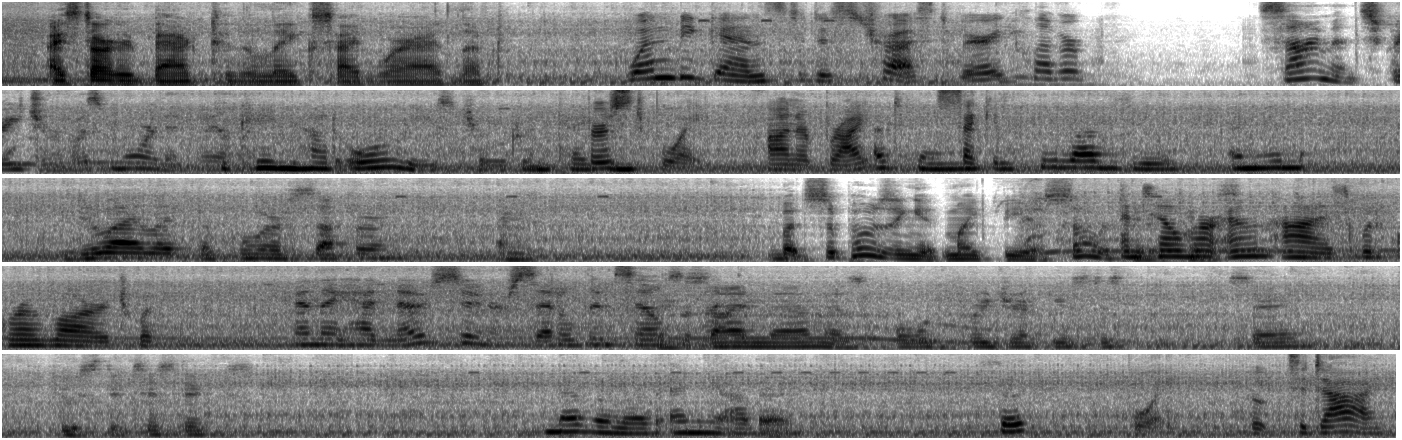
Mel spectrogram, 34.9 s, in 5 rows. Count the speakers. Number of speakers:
9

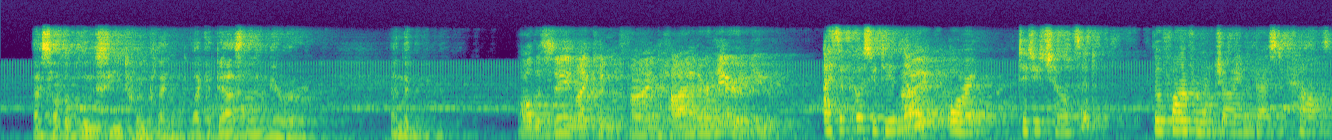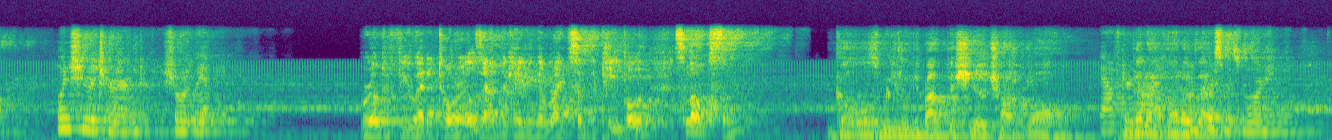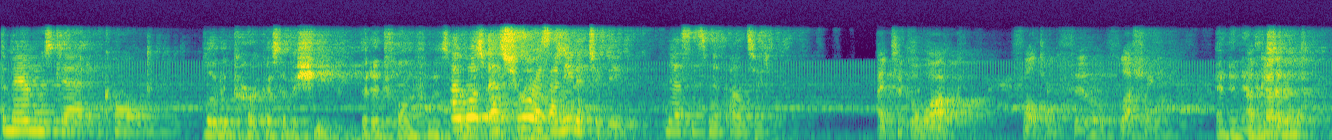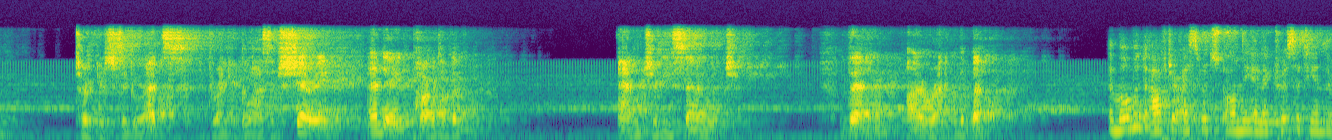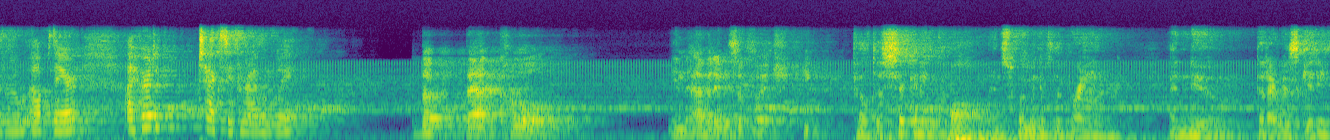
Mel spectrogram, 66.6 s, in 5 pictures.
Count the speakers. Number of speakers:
5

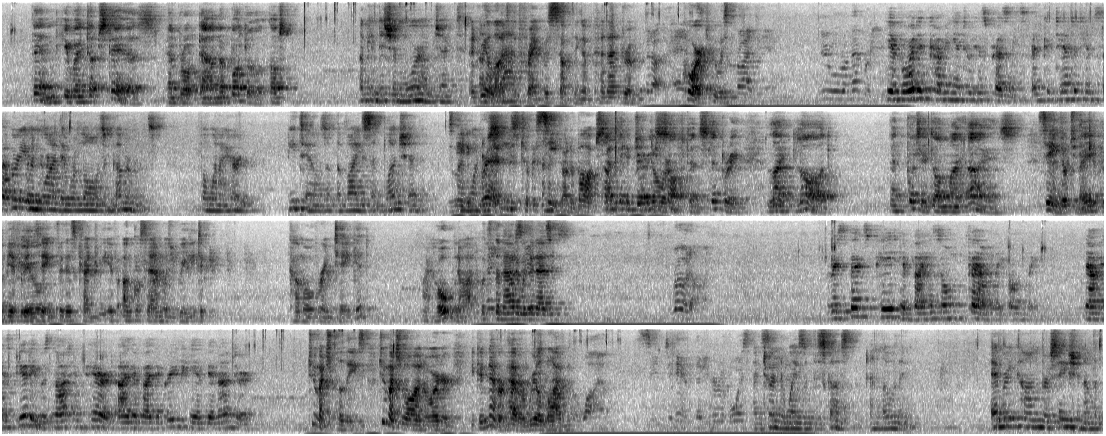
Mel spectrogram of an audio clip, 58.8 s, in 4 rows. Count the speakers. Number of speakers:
5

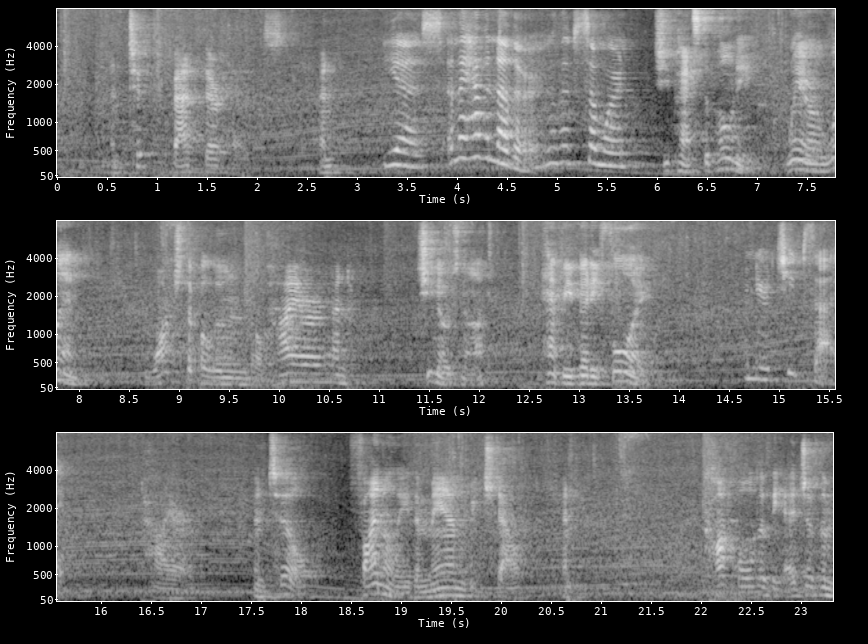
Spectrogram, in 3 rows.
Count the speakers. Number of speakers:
3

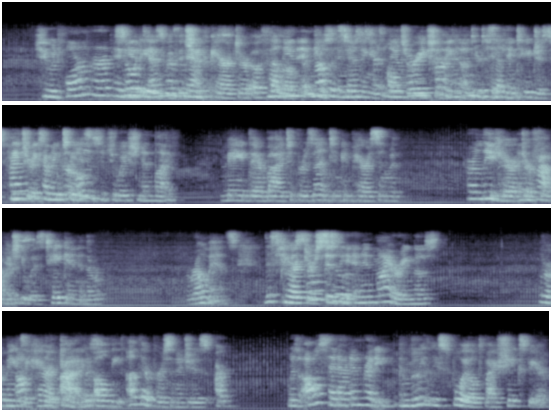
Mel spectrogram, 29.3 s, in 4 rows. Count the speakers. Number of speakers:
2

